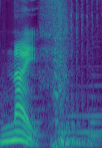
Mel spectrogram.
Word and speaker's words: knife: is in the word knife in middle english it was pronounced kneef but after the vowel shift the k became silent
